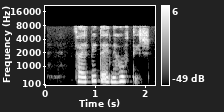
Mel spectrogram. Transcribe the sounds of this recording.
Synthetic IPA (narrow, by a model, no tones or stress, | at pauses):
θaðɛɾpiːt̪aejt̪nɪɦovt̪ḭɾ̥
